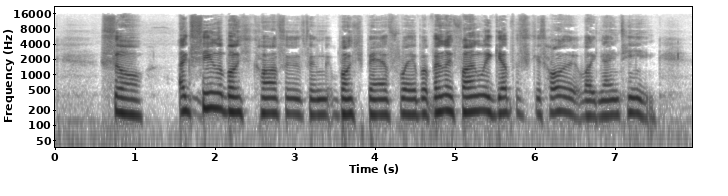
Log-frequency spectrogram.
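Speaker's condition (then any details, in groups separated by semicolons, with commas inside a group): Cerebral palsy; congenital, paralyzed left hand, 10 corrective left foot surgeries, 9 screws, steel plate in foot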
